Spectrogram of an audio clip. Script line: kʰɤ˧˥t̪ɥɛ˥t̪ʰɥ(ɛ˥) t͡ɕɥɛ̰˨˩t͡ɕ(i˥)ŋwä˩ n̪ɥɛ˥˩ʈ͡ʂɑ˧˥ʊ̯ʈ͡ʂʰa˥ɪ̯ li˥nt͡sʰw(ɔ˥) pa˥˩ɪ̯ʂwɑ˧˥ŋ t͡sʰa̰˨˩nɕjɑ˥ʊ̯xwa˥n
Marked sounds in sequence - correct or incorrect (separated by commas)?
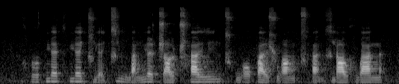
correct, incorrect, incorrect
